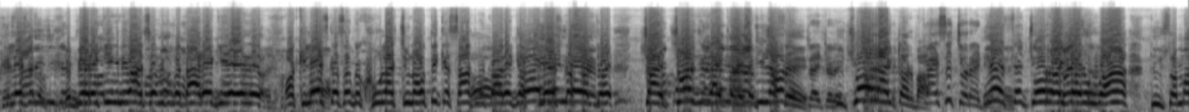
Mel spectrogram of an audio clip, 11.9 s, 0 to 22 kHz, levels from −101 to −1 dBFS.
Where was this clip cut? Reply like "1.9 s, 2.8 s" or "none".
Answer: none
